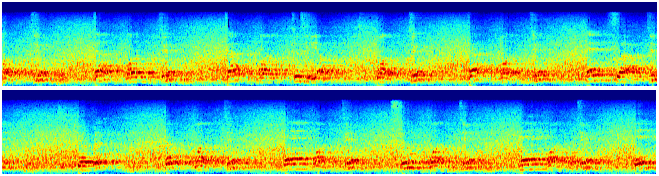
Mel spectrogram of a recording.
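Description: Voices going on almost without a break, with a roomy echo.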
